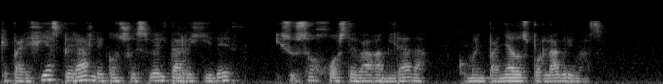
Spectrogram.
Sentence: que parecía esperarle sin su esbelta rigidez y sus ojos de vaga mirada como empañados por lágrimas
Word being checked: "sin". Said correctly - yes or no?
no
